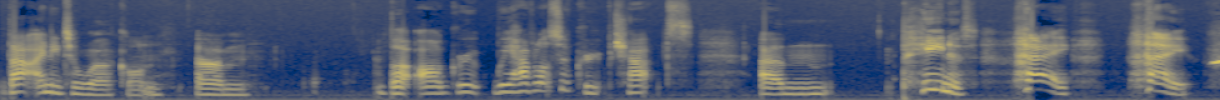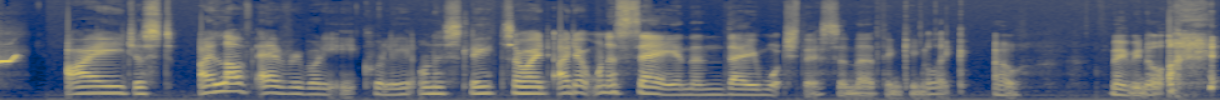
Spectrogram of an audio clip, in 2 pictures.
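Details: Young adult woman speaking; Vocal tics with coprolalia (Tourette syndrome).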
